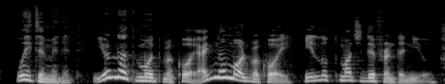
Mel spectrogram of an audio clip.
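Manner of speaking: put-on accent that sounds Dutch. A storyteller voices a person doubting the rescuer, in a Dutch-sounding accent. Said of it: "that sounded more Dutch".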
